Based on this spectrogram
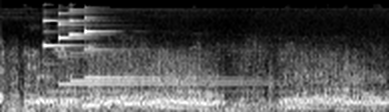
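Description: A lion roars in a long, continuous rumbling growl at steady loudness, with bright chime-like tinkling tones above it in the first half.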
